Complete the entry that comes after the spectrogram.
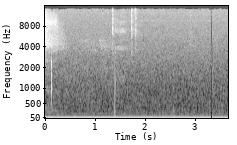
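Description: Mouse button clicks in a quiet room, a few sharp isolated taps spread over a few seconds against low steady background hum, with no talking.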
